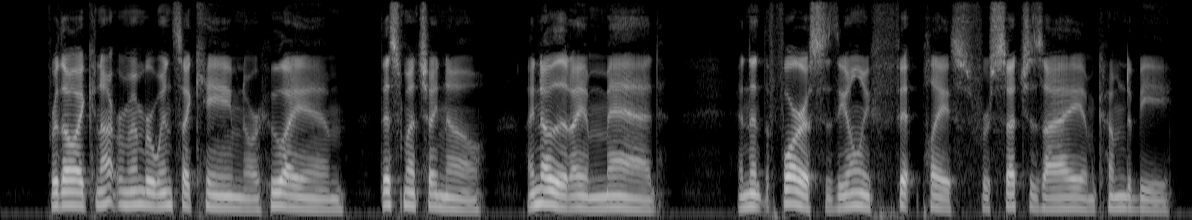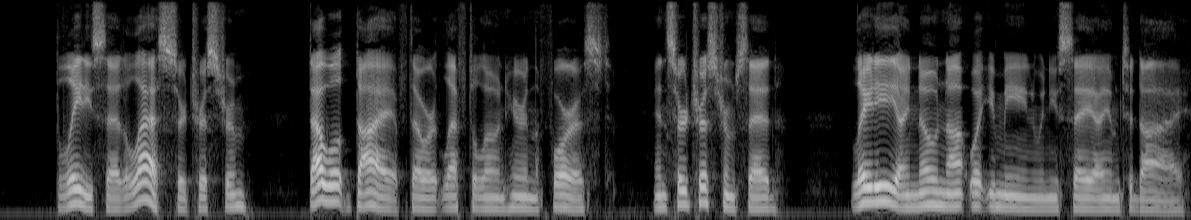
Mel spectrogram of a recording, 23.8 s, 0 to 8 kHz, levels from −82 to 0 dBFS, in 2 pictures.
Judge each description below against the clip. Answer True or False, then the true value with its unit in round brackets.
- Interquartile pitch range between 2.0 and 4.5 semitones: True (4.1 semitones)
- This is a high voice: False (115 Hz)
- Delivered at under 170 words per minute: False (190 wpm)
